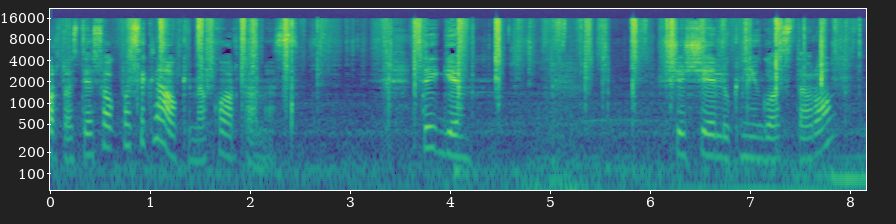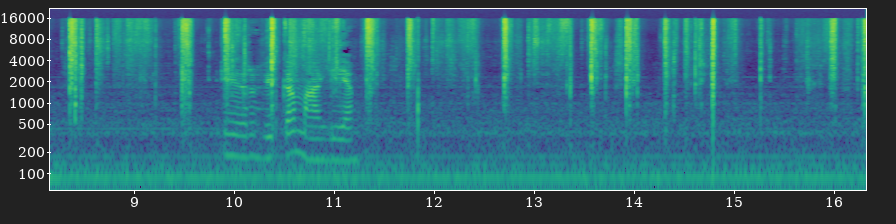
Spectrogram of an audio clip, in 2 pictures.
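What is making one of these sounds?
Playing cards riffle and flick softly as they are shuffled by hand.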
